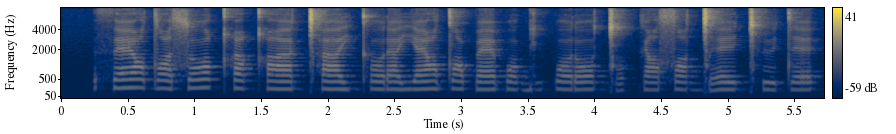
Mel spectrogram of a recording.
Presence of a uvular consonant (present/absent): present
